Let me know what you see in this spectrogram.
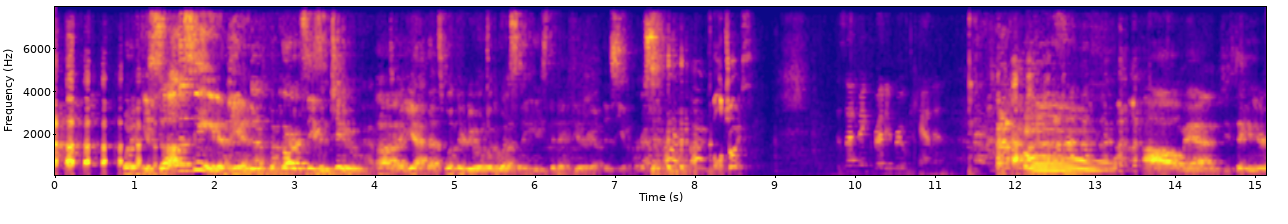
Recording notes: FanExPo Panel. As we meet for the first time live to host a panel at FanExPo 2023.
